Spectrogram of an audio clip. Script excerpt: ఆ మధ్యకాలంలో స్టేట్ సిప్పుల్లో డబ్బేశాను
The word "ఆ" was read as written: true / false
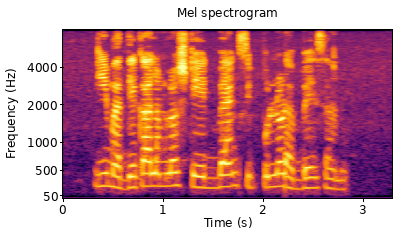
false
